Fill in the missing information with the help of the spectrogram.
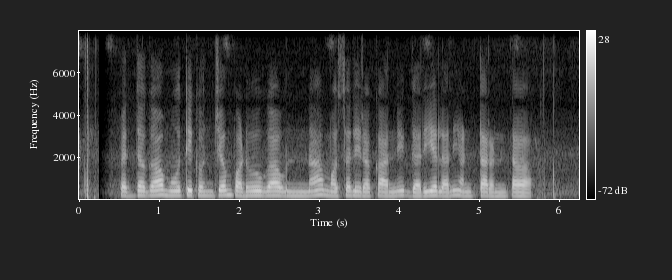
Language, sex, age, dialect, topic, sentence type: Telugu, female, 31-35, Telangana, agriculture, statement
